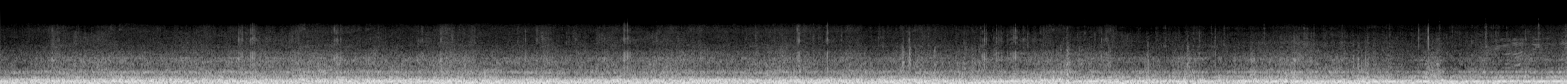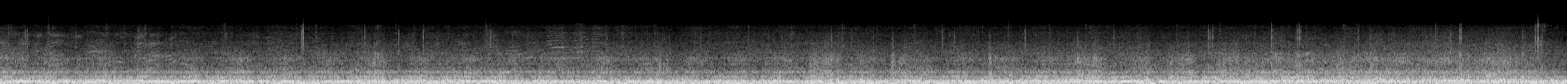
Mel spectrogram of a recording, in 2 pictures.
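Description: Loud, steady wind rumble on a bicycle-mounted action camera's microphone while riding at race speed, mixed with tyre and road noise and occasional light clicks.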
